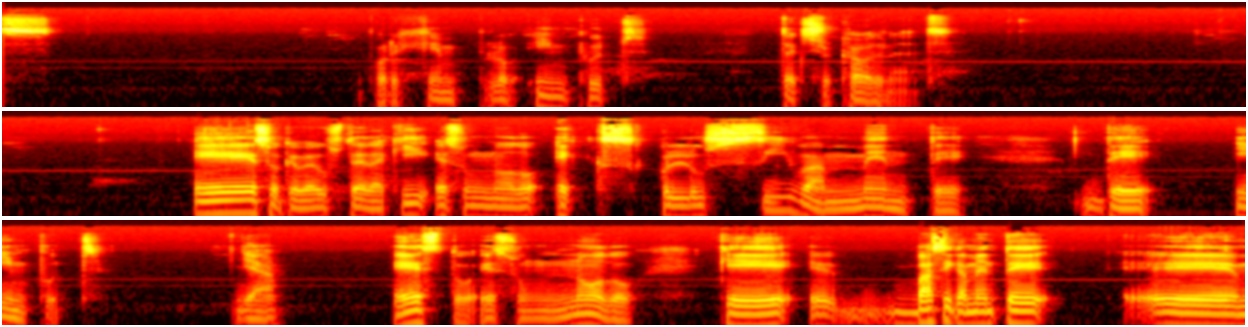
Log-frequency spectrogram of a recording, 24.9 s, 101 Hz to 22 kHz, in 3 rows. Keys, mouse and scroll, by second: 5.9 click, 7.4 click, 8.8-9.8 drag, 11.1-11.7 middle drag.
